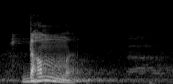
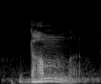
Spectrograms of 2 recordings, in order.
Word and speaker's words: Dhamma: Dhamma. Dhamma. Because this is called aspirate. In English we call it aspirate. So you have to pronounce with the H.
